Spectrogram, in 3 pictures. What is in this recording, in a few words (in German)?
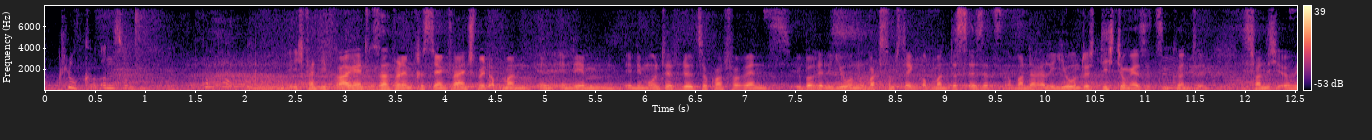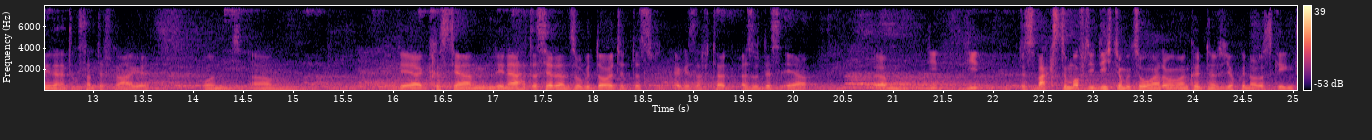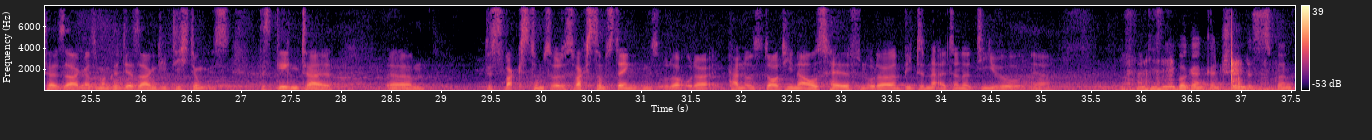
Audio Lesung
